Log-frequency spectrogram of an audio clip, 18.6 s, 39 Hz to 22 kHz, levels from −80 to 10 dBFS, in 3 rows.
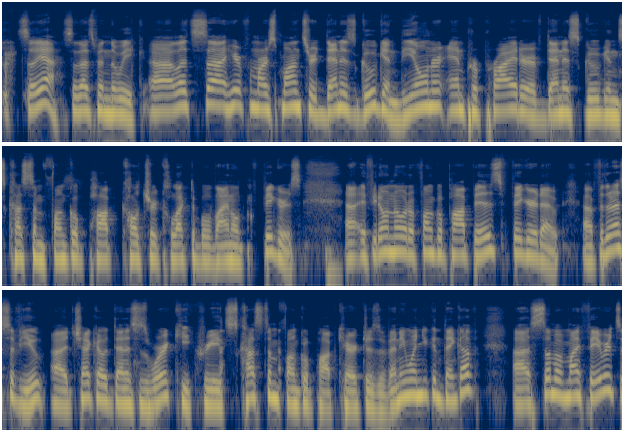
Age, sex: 30-49, male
